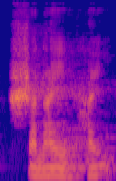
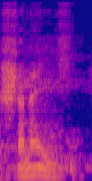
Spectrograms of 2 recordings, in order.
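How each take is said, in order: First: The final echo after the sigh sounds like 'hai'. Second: The final echo after the sigh sounds like 'hi'. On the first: The speaker calls it wrong. "on va pas dire Shanaihai" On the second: The speaker calls it right. "on va dire Shanaihi"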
